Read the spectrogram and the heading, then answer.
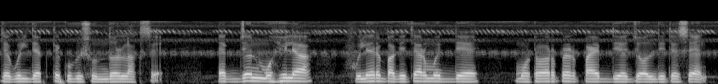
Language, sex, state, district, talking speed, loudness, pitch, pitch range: Bengali, male, Assam, Hailakandi, 125 wpm, -16 LUFS, 135 Hz, 130-140 Hz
